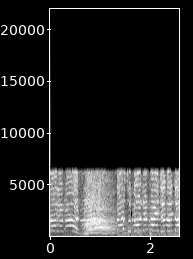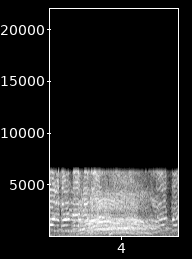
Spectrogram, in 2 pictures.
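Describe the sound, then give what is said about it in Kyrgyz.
Protesters at a demonstration in Kabul shout 'death to the Taliban' together: loud, overlapping crowd voices in rough chanting waves that swell and dip, with dense babble and raised cries throughout. “бүгүн борбор кабулда жүздөгөн адам демонстрацияга чыгып талибанга өлүм деп кыйкырып жатышты.”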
